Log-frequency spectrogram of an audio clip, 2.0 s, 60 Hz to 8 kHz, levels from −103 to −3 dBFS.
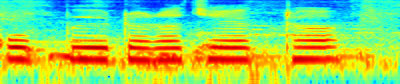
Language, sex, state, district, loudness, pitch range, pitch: Bengali, female, Tripura, West Tripura, -14 LUFS, 250-260 Hz, 255 Hz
